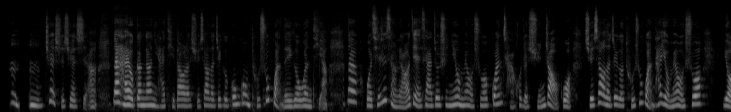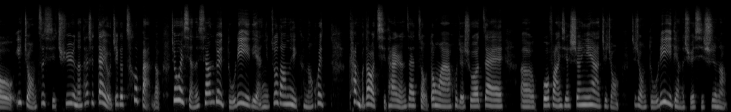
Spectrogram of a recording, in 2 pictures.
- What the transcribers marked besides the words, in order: static; other background noise
- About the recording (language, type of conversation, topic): Chinese, advice, 在多人共享空间里，我该如何管理声音和视觉干扰来保持专注？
